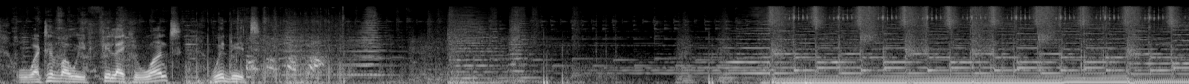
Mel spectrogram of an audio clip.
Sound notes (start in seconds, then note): 2.5 gunfire; 3.6 suspenseful music; 8.0 upbeat music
